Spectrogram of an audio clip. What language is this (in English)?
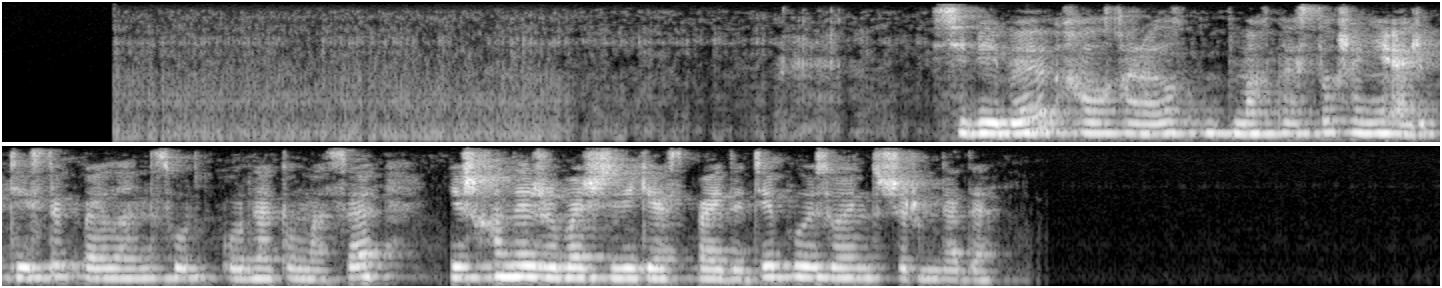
Kazakh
